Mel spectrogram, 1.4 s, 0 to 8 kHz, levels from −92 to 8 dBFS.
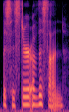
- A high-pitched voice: Yes, high, 195 Hz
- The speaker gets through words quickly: Yes, fast, 215 wpm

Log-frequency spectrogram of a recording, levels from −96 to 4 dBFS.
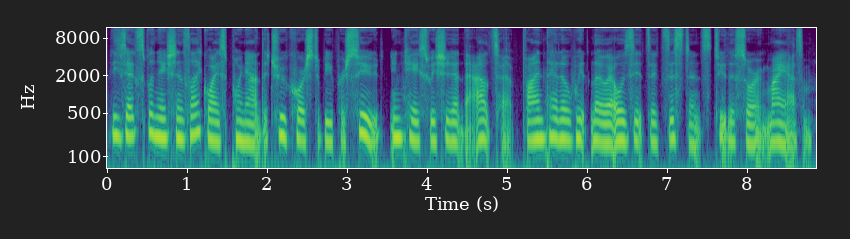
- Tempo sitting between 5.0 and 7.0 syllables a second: Yes, 5.1 syllables/s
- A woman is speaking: Yes, female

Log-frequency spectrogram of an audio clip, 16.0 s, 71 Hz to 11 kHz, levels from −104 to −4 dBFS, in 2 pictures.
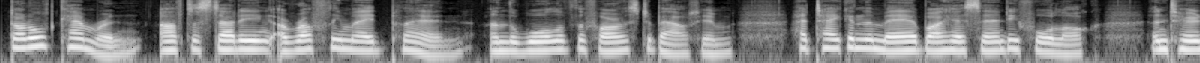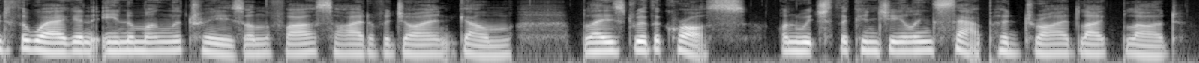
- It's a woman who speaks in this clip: Yes, female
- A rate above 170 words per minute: Yes, average, 200 wpm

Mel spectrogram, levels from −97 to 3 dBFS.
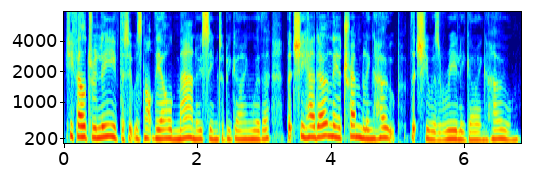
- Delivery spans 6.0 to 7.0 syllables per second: No, 5.5 syllables/s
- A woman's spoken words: Yes, female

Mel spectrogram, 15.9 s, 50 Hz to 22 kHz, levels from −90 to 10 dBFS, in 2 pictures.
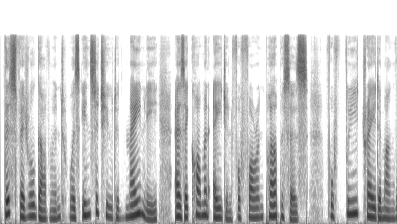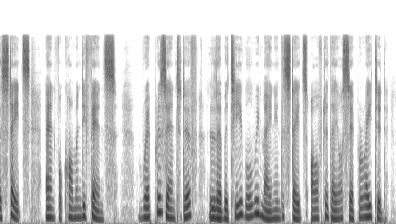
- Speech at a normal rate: No, slow, 130 wpm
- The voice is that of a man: No, female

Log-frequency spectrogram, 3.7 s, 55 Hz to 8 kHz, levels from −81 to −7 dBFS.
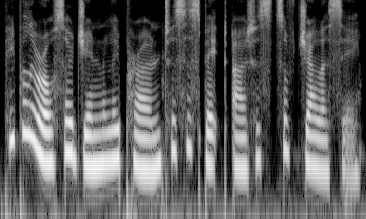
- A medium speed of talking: Yes, average, 165 wpm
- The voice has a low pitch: No, high, 215 Hz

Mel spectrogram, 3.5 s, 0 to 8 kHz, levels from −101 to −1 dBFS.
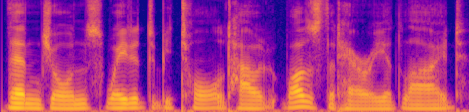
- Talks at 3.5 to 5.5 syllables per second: Yes, 4.6 syllables/s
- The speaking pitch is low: Yes, low, 115 Hz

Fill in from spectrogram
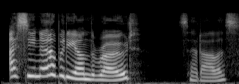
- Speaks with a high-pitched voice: Yes, very high, 275 Hz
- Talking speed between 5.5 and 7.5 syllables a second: Yes, 6.4 syllables/s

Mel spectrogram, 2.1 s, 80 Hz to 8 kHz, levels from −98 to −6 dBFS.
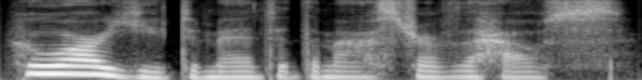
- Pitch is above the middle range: No, medium, 180 Hz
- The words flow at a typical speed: No, fast, 250 wpm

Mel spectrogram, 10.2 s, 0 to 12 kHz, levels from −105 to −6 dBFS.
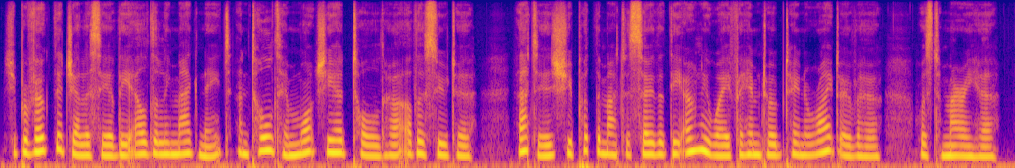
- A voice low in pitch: No, high, 190 Hz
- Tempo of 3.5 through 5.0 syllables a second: No, 6.1 syllables/s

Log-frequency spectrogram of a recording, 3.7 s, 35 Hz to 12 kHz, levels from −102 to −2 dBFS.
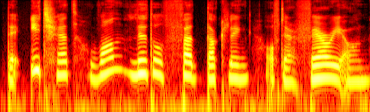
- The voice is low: No, high, 225 Hz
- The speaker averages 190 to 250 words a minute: No, average, 180 wpm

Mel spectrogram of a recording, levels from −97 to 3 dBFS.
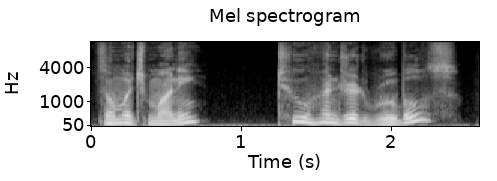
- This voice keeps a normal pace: No, slow, 115 wpm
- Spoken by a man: Yes, male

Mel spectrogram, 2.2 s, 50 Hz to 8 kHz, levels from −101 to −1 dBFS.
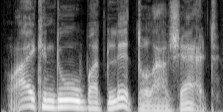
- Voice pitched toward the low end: Yes, low, 110 Hz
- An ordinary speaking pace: Yes, average, 190 wpm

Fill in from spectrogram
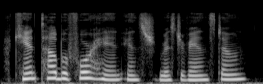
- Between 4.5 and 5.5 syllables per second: No, 6.0 syllables/s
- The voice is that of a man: No, female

